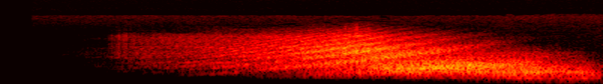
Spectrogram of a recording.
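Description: Synthesized whoosh sound effect for an animated logo intro. It swells out of silence about half a second in, slides downward in pitch as it grows louder, and cuts off abruptly at the end.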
